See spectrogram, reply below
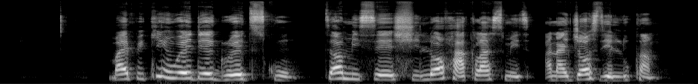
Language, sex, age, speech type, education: Nigerian Pidgin, female, 30-45, spontaneous, tertiary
